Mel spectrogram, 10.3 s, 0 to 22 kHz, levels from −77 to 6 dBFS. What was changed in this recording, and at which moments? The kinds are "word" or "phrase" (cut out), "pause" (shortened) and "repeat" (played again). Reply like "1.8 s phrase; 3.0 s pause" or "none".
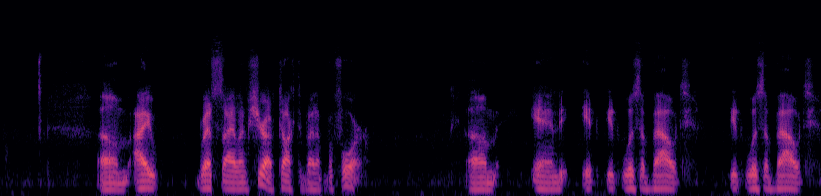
2.6 s phrase; 3.1 s phrase; 5.7 s pause; 9.0 s repeat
